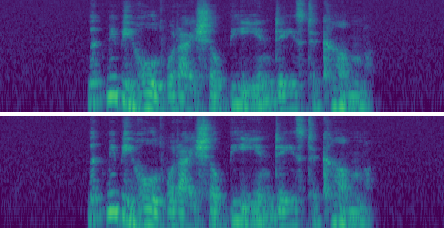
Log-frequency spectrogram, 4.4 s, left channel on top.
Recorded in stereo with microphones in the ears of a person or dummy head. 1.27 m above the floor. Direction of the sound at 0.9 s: 10° right (ahead or behind).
